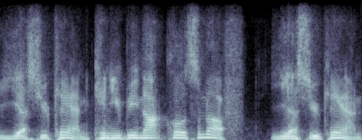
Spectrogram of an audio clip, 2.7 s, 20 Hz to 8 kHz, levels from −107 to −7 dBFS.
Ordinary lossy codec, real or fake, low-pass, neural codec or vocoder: Opus, 16 kbps; fake; 7.2 kHz; codec, 16 kHz in and 24 kHz out, 2.2 kbps, FireRedTTS-2 codec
